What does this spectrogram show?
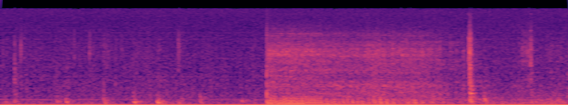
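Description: A few faint footstep knocks, then an old motor car's engine running that starts suddenly about halfway through and ends with a sharp click about two seconds later. The soundtrack's hiss and hum run underneath.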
